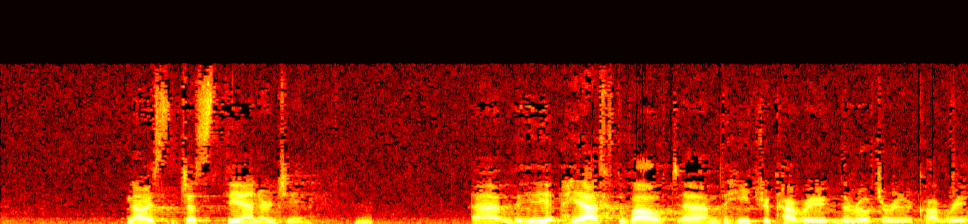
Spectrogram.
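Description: A woman speaks into a microphone with animation, heard through loudspeakers in a large hall.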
